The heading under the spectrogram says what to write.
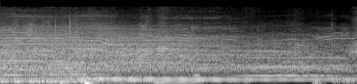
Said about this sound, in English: Can I ask somebody now in a shout of praise to God, open your mouth and give me one. Shout!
